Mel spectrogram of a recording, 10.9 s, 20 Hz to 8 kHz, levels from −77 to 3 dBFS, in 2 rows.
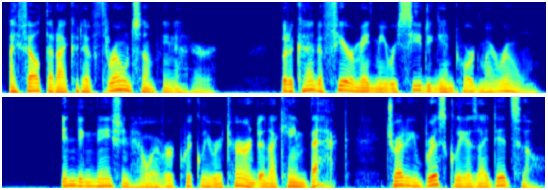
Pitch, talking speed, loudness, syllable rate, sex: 95 Hz, 200 wpm, -20 LUFS, 5.7 syllables/s, male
